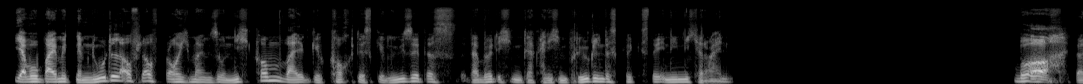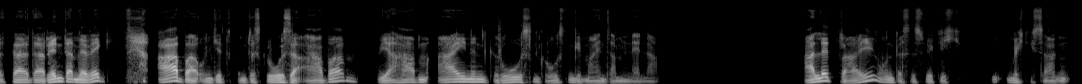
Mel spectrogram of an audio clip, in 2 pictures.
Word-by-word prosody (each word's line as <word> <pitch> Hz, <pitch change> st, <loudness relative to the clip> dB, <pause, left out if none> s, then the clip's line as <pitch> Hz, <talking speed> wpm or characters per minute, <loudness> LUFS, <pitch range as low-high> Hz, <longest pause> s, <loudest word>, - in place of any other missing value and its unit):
Ja, -, -, +8 dB
wobei 120 Hz, -2 st, +6 dB
mit 135 Hz, +1 st, 0 dB
'nem 100 Hz, 0 st, +2 dB
Nudelauflauf 155 Hz, -, +3 dB
brauche 120 Hz, -2 st, 0 dB
ich 110 Hz, -, -8 dB
meinem 110 Hz, -2 st, -2 dB
Sohn 100 Hz, -2 st, -2 dB
nicht 115 Hz, +3 st, -2 dB
kommen, 175 Hz, -4 st, +1 dB
weil 110 Hz, 0 st, +1 dB
gekochtes 100 Hz, -2 st, -6 dB
Gemüse, 125 Hz, +10 st, 0 dB
das 120 Hz, -4 st, -6 dB
da 105 Hz, -1 st, -4 dB
würde 120 Hz, 0 st, -1 dB
ich -, -, -6 dB
ihn 105 Hz, -3 st, -3 dB
da 95 Hz, -1 st, -6 dB
kann 95 Hz, -, -6 dB
ich 95 Hz, -, -4 dB
ihn 95 Hz, -, -1 dB
prügeln, 130 Hz, +7 st, +1 dB
das 120 Hz, -4 st, -4 dB
kriegst 110 Hz, -2 st, -10 dB
du 120 Hz, -, -4 dB
in 110 Hz, -2 st, -1 dB
ihn 110 Hz, +1 st, +2 dB
nicht 115 Hz, -3 st, -1 dB
rein. 70 Hz, -5 st, -8 dB, 2.8 s
Boah. -, -, +6 dB
Da 95 Hz, -1 st, -4 dB
da 105 Hz, -1 st, +2 dB
da 100 Hz, -2 st, +1 dB
rennt 125 Hz, +7 st, +5 dB
er 125 Hz, -, +5 dB
mir 105 Hz, -2 st, +4 dB
weg. 145 Hz, -3 st, +2 dB, 0.5 s
Aber 110 Hz, -, +5 dB
und 90 Hz, +1 st, -5 dB
jetzt 100 Hz, -, -6 dB
kommt 95 Hz, -2 st, -8 dB
das -, -, -5 dB
große 105 Hz, +1 st, +1 dB
Aber, 120 Hz, -, -2 dB, 0.3 s
wir 100 Hz, -2 st, -1 dB
haben 110 Hz, -1 st, -3 dB
einen 120 Hz, +3 st, +1 dB
großen, 105 Hz, +2 st, -3 dB
großen 95 Hz, +4 st, -9 dB
gemeinsamen 80 Hz, -2 st, -8 dB
Nenner. 70 Hz, 0 st, -13 dB, 1.5 s
Alle 165 Hz, +6 st, +4 dB
3 110 Hz, -, -4 dB
und 105 Hz, -9 st, -5 dB
das 85 Hz, -, -10 dB
ist 100 Hz, 0 st, -11 dB
wirklich 100 Hz, -, -10 dB, 0.3 s
m -, -, -16 dB
möchte 95 Hz, -1 st, -8 dB
ich 95 Hz, -, -10 dB
sagen 85 Hz, +1 st, -9 dB
105 Hz, 175 wpm, -26 LUFS, 95-120 Hz, 2.8 s, Ja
